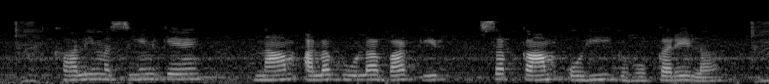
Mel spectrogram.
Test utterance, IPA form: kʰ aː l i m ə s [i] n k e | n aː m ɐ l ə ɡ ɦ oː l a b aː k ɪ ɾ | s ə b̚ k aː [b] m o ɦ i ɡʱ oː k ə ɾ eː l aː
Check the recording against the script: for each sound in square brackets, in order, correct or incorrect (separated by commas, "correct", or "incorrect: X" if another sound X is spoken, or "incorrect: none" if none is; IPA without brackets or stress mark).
incorrect: iː, incorrect: none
